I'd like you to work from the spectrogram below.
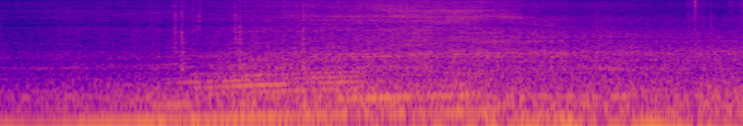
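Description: An Opel Corsa is out on a test drive after earlier stalling, its engine giving a steady low drone mixed with road and wind rumble, plus a few light rattles, with no one speaking.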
